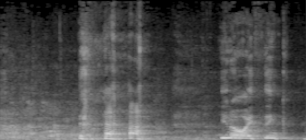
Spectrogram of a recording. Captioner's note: laughter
